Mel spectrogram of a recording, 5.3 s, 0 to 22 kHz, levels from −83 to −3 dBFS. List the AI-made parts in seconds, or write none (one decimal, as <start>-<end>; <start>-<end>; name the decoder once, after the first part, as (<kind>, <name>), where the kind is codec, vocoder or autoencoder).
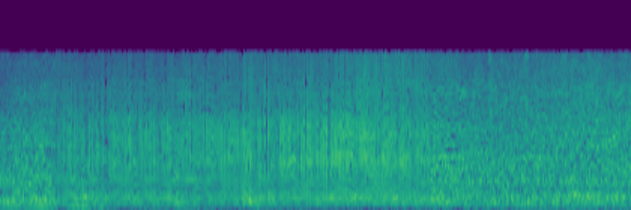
0.4-3.6 (vocoder, BigVGAN v2)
